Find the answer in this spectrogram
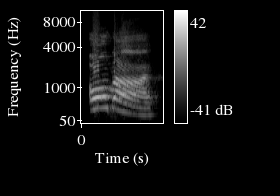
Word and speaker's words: Omai: to look her up is dr oh my kofi that's the only way to say her name i'm sorry ladies and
